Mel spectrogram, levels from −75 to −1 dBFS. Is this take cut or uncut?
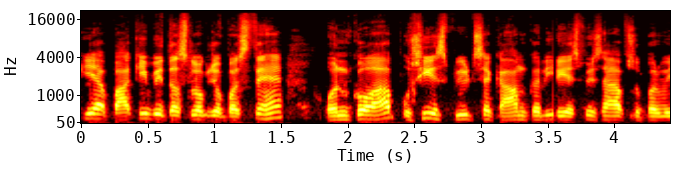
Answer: cut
